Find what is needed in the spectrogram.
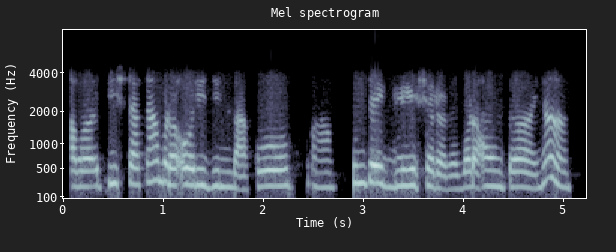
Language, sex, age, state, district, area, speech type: Nepali, female, 18-30, West Bengal, Jalpaiguri, urban, conversation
